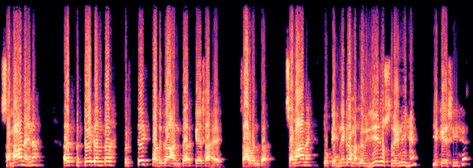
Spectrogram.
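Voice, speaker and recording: A man's voice: high voice, a little slow, rough recording. A young man teaching a maths lesson, keeps asking questions, then answers them himself.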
